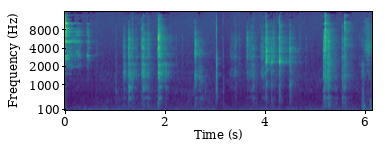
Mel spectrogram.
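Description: Steel wrench clinking against the jam nut and spring hardware of a Chromcraft chair's swivel tilt mechanism as the nut on the 3/8 spring bolt is tightened: a string of irregular sharp metallic clicks.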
